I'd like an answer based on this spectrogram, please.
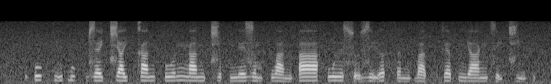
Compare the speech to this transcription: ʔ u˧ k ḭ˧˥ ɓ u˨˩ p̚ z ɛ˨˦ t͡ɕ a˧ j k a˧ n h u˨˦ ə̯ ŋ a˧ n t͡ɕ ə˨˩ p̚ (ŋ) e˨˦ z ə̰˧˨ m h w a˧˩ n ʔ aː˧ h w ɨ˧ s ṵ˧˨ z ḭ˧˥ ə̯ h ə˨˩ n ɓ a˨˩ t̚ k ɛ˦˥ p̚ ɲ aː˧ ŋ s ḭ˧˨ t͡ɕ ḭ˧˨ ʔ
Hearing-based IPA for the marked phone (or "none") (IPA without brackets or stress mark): ŋ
